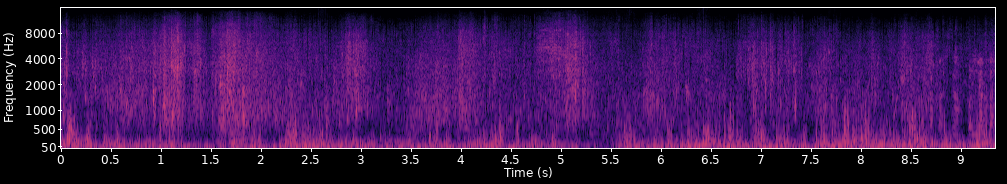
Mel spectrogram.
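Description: Strong wind roars and buffets the microphone at sea aboard a fishing boat, a dense, steady rush broken by gusts, with engine and water noise mixed underneath.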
